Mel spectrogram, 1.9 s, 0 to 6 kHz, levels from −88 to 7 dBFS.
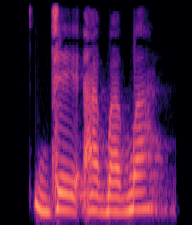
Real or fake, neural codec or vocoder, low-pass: fake; vocoder, 24 kHz, 100 mel bands, Vocos; 5.4 kHz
